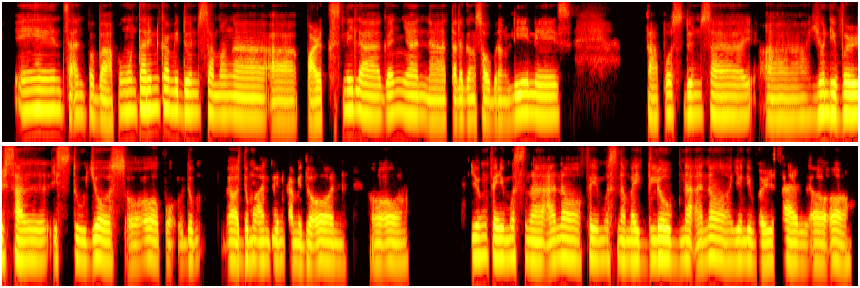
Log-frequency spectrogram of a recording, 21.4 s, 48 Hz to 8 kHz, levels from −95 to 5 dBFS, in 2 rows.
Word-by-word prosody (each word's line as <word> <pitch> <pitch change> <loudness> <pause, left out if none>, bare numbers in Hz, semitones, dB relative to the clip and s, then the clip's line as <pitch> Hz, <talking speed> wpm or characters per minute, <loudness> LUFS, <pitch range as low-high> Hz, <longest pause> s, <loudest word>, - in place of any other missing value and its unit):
And 160 +1 0
saan 135 -3 -3
pa 135 - -1
ba? 115 -2 0
Pumunta 155 +2 +1
rin 165 +1 +2
kami 165 -2 +2
dun 145 -1 +2
sa 145 +1 -1
mga, 135 -1 -1 0.3
ah, 110 0 -1
parks 110 +7 0
nila 150 -5 +2
ganyan 140 -1 0
na 115 0 -1
talagang 115 +1 0
sobrang 110 -1 -1
linis. 130 0 +1 1.0
Tapos 135 +3 -3
do'n 135 +1 0
sa, 130 -1 -1 0.2
ah, 120 0 -3
Universal 135 -2 +3
Studios, 125 -1 0
oo, 125 +3 +1
pu - - -7 0.2
dum 125 0 -2 0.4
ah, 125 - +4
dumaan 125 0 0
rin 125 -1 -2
kami 120 -2 0
doon. 115 0 +2 0.4
Oo, 115 0 0 0.8
'yong 145 +1 +2
famous 135 -1 +2
na 125 -2 +1
ano 135 0 +2
famous 130 -1 -1
na 125 - +1
may 125 0 +3
globe 130 +1 +3
na 130 - +2
ano 130 +1 +1
Universal, 120 0 0 0.2
oo. 120 0 +1
130 Hz, 125 wpm, -22 LUFS, 120-140 Hz, 1.0 s, ah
